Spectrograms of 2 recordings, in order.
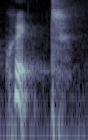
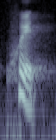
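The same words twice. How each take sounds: First: Quit said softer, plain kw with no rounded 우 lead; wrong quit. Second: Quit with the final t stopped, unreleased; right quit. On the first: Teacher showing the wrong quit, said softly. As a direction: say quit without the 우 glide, the wrong way. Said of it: "이렇게 안 하고요". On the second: Teacher giving the correct quit with a stopped t. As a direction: cut quit off at a held t. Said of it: "stop t로 멈추는 발음으로 그냥 quit". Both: Shown as a demonstration.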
